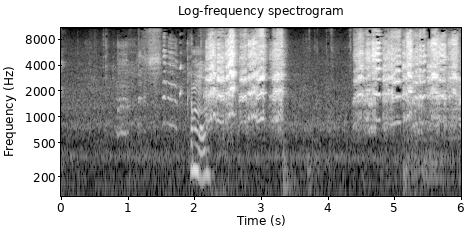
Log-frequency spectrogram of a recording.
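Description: Rainbow lorikeets screeching in two harsh, rapid bouts: a short one about two seconds in and a longer one near the end.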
